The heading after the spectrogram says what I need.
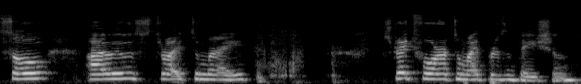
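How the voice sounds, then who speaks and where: A somewhat breathy woman's voice with a non-native accent. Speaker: philosophy researcher. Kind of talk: lecture. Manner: slow; halting.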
